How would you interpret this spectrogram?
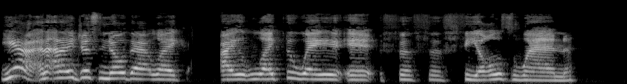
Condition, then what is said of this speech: Stuttering. My stuttering has been out of control.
